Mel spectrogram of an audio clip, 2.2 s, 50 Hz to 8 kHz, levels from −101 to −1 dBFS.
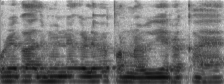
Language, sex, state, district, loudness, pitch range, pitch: Hindi, male, Uttar Pradesh, Shamli, -14 LUFS, 110-125 Hz, 120 Hz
